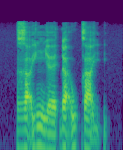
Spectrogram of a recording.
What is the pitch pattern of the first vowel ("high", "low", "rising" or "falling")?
rising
